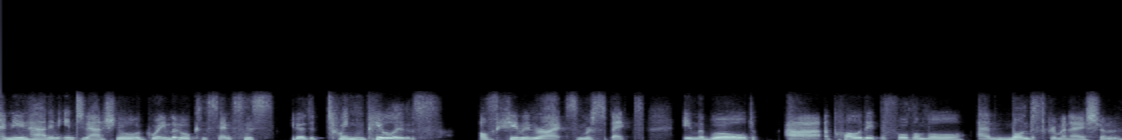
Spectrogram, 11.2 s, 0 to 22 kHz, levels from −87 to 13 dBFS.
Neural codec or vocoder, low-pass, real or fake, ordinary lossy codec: codec, 16 kHz, 0.5 kbps, X-Codec, HuBERT features, trained on general audio; 7.2 kHz; fake; Opus, 32 kbps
